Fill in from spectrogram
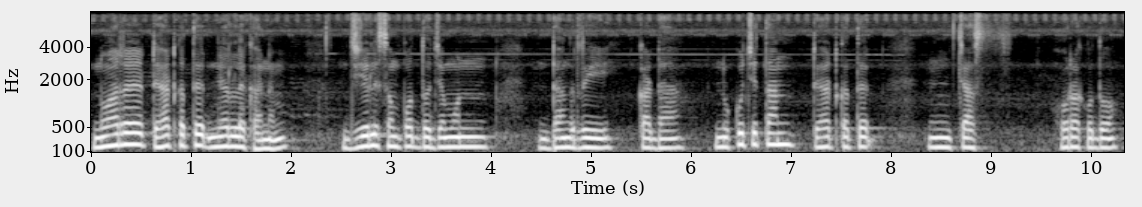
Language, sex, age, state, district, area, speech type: Santali, male, 18-30, West Bengal, Bankura, rural, spontaneous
